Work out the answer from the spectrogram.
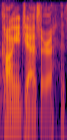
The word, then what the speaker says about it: Jazzora: Wait, so it's pronounced Jazzora, not Jazzora? A lot of people say Jazzora, but Jazzora.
